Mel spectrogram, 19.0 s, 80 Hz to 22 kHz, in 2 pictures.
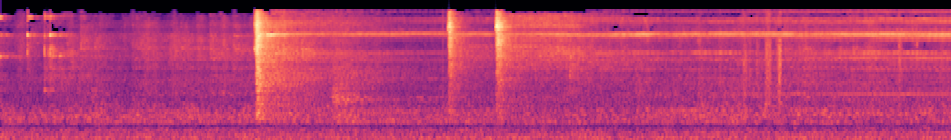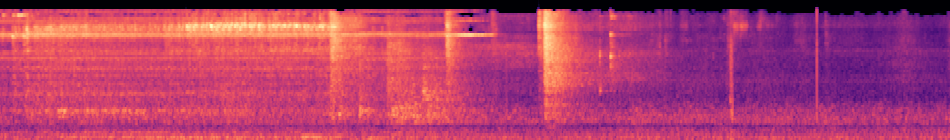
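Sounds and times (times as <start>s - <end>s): electric motor machine running: 5.8s - 14.4s.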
